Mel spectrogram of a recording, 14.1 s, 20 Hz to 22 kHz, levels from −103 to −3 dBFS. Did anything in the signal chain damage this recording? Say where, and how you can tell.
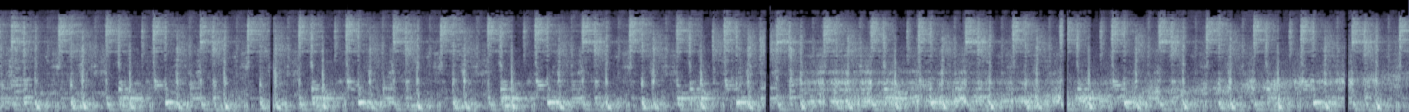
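Yes, at the codec stage: there's a gap at a join of encoded pieces four times, at 2.70–2.74 s, 7.66–7.71 s, 10.64–10.68 s and 13.45–13.49 s, lasting 39, 52, 46 and 39 ms. Each is a short dropout with smeared edges, and the sound resumes right where it stopped. That points to segments encoded separately and butted together untrimmed, so each encoder's start-up delay and last-frame padding stayed in as silence.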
